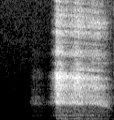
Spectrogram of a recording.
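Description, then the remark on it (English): A single yawn: a soft breathy intake that swells into a loud, airy exhale lasting about half a second before cutting off, with no talking around it. “Me yawning.”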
